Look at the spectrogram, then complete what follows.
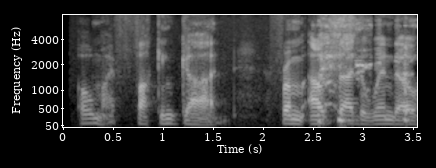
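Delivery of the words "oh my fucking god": whispery exclamation, quieter and lower. Game narrator voicing someone heard from outside the window, in a whispery voice. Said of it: "You hear a whispery".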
